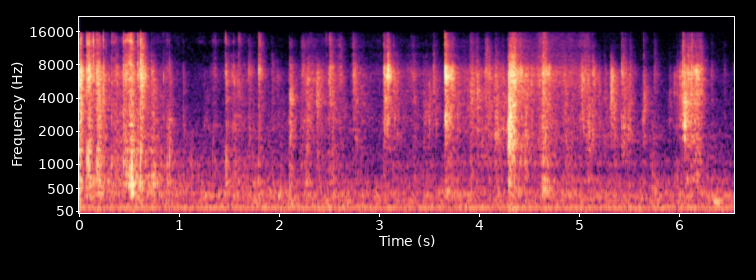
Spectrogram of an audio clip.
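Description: Faint scattered rustles and light taps of packaging being handled while an item is unwrapped, a few sharper clicks among them.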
